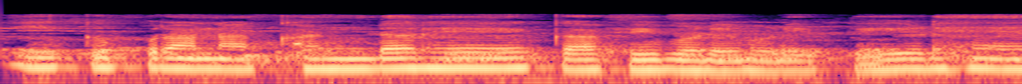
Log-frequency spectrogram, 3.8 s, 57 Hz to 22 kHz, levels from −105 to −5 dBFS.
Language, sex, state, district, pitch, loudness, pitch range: Hindi, female, Punjab, Pathankot, 170 Hz, -15 LUFS, 160-180 Hz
